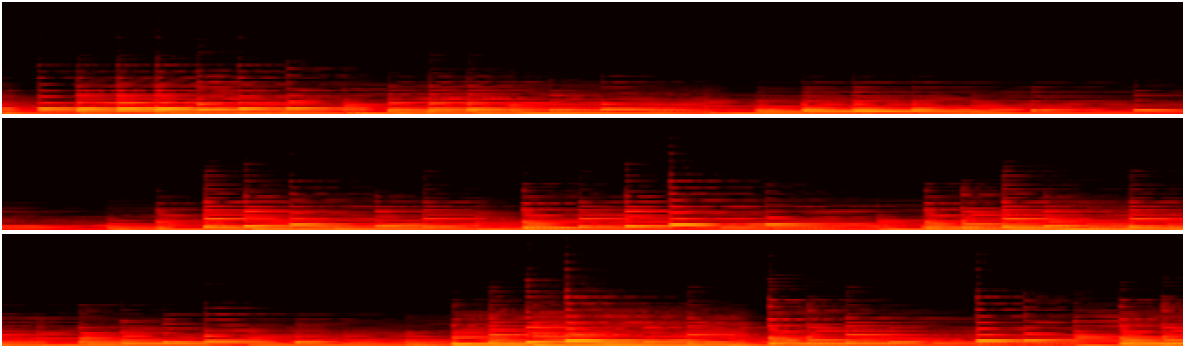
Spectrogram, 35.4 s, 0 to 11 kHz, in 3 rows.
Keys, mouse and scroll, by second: 0.3-2.5 middle drag, 2.5 click, 2.5 right click, 5.1 click, 5.1 right click, 9.8-11.5 right drag, 11.6-13.1 right drag, 15.3-19.7 right drag, 19.8-21.8 right drag, 28.7-35.4 middle drag.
